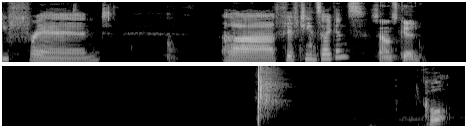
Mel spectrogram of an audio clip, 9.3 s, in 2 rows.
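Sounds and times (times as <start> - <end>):
speech: 0.0 - 4.3, 8.8 - 9.2
single hand clap: 7.2 - 7.5.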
